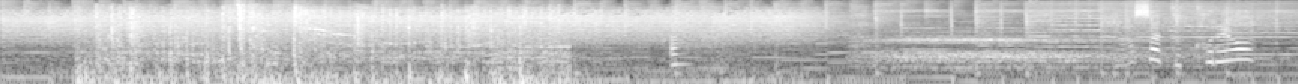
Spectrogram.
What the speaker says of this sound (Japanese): スタビレイザー発射。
